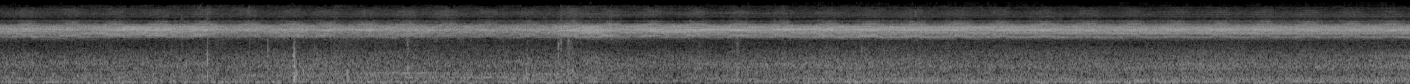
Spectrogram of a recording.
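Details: Cicadas on July 19, 2019: a steady, shrill, continuous buzz that holds at an even intensity throughout, with a few faint clicks over it.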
